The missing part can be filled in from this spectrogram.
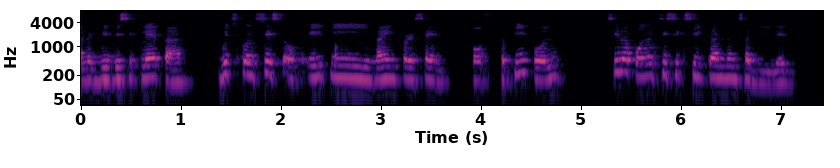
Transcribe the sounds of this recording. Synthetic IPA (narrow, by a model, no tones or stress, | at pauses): nɐɡ̚bibɪsɪklɛːt̪ɐ | wɪt͡ʃkɔnsɪst̪ɔfejt̪inajnpɛɹsɛnt̪̚ʔɔfd̪̥ɐpiːpol | sɪlapo̞nɐɡ̚sɪsɪksiːkɐnd̪ʊnsɐbiːlɪd̪̚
